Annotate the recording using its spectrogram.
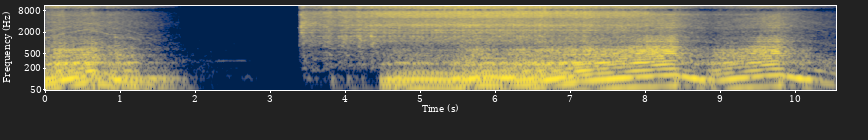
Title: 1996 Mitsubishi Lancer Evolution IV - no start cuts out rough running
